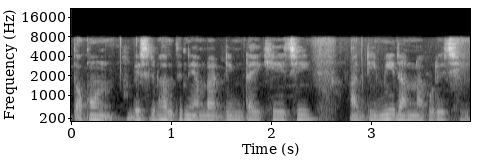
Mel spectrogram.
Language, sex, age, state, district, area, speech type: Bengali, female, 60+, West Bengal, Bankura, urban, spontaneous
